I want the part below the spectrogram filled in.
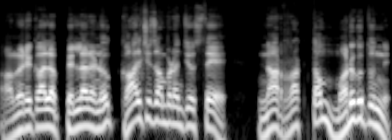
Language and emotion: Telugu, angry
